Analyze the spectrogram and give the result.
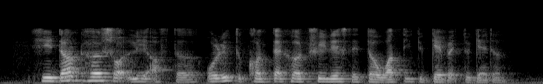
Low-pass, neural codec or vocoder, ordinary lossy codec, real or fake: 5.4 kHz; none; AAC, 32 kbps; real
